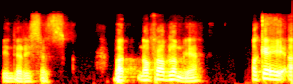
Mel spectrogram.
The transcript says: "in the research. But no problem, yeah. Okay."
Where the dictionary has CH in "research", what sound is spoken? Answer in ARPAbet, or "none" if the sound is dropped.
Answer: S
